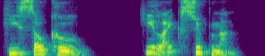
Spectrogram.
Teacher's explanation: when you get two s sounds he's so and likes Superman we don't say it twice they come together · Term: gemination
